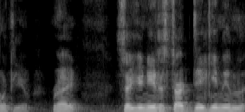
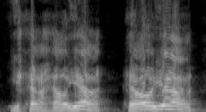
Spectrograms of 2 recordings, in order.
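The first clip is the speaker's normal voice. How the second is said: louder, higher hell yeah, building up; defiant yell; 4 semitones higher, 9 dB louder, much slower than usual. Retold or imitated. Answering his own dark thoughts, he yells back defiantly. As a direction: shout it back at the fear, fired up. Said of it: "I sat there going".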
